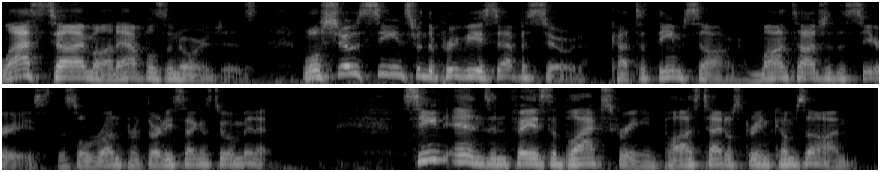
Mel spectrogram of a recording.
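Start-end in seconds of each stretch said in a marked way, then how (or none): 0.0-1.7 TV announcer voice. Reading a script aloud, opening a new chapter: TV announcer voice. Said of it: "Announcer voice".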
